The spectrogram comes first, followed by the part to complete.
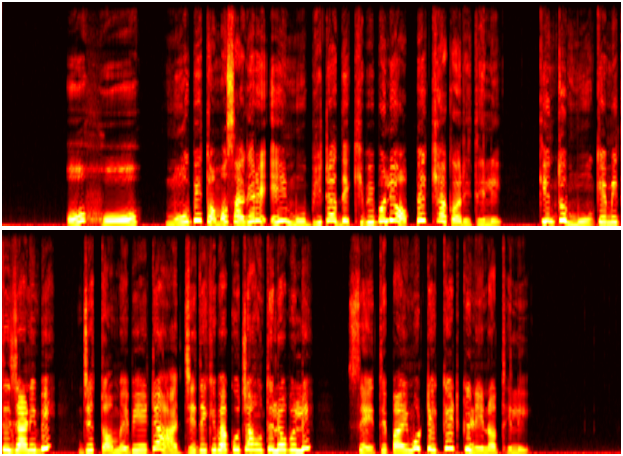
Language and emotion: Odia, surprised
